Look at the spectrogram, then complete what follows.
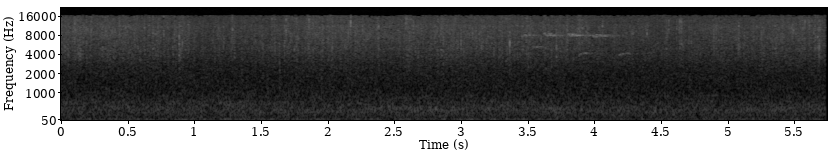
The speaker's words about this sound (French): Un silence plein de l'absence de René et Jackie, mais également un silence plein du bruissement de la nature en hiver.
